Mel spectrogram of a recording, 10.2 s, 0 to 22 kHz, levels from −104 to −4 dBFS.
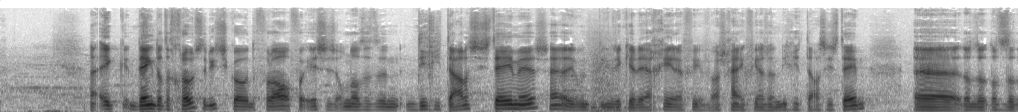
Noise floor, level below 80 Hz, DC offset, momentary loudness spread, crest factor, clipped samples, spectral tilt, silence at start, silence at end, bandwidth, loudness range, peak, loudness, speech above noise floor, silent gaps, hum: -47 dBFS; -56 dBFS; under 0.1%; 12 LU; 24 dB; under 0.1%; -5 dB/octave; 0 s; 0 s; 16 kHz; 4 LU; -2 dBFS; -26 LUFS; 21 dB; none; none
